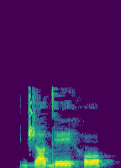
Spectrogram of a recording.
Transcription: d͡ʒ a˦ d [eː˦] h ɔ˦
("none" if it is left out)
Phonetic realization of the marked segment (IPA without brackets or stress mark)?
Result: eː˦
